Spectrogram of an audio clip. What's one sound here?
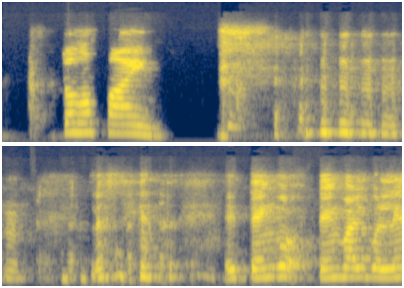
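Women laugh over an online call.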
